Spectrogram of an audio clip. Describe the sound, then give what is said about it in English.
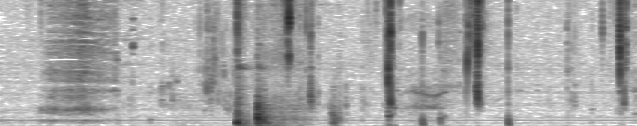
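A loud slurping sip of a dairy-free, soy-free, gluten-free milk drink from a cup bursts out, followed by a string of small wet mouth clicks and a swallow as the drink is tasted, with no talking. “I'm gonna give it another sip.”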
